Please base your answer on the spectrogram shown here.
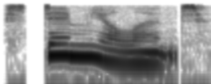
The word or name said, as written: stimulant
